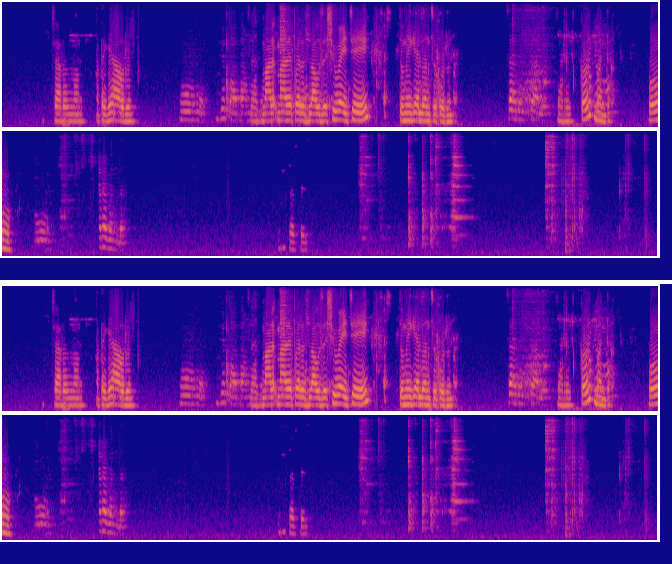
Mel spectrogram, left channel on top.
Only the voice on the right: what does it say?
चालेल म आता घ्या आवरून.
ल
मला मला
परत
ब्लाउज शिवायचे आहे तुम्ही घ्या
लोंच
करून
चाले करू
बंद.
हो हो.
करतेच.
